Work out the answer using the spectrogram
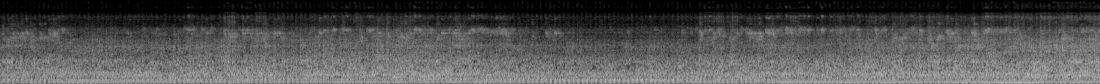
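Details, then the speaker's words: Small engine on vintage gold trommel after starter clutch fix and air leak sealed, water pump spun fast; high busy steady speed with constant mechanical clatter, hardly any water; pump running too fast, low flow. "I got it spinning pretty fast and it's hardly pumping any water. So I think speed, as far as the oscillation, the faster it goes, the worse it gets."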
